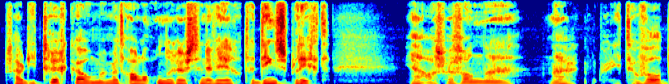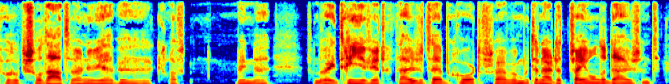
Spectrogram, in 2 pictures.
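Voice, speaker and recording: Brief: male radio host, husky voice, dry close sound, easygoing and a little hesitant. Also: mid-range voice, a little fast, darkish tone, no echo. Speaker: radio presenter. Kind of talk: radio music programme presentation.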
